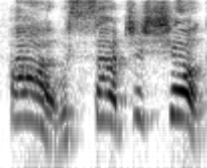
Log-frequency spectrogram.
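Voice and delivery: very high, hammed-up gasping amazement; mock shock. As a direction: play everyone's fake shock way up high. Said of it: "We were all so surprised".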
